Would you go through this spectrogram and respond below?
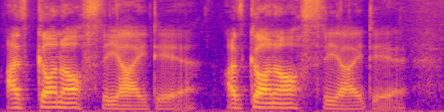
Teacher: So small stress on gone, big stress on off.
